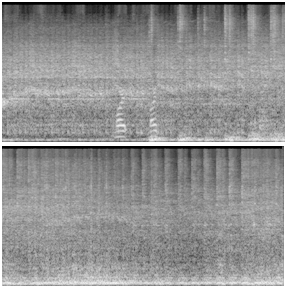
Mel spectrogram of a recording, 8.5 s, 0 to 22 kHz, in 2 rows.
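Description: After a voice and a brief metallic whir, a Ford Cobra Mustang's long-dormant 800-horsepower engine fed starting fluid catches and settles into a loud, lumpy idle, with people talking over it.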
